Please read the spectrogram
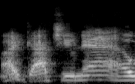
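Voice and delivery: put-on menacing, creaky, very slow old-man voice. Retelling what a demon who turned out an old man said, scary old man voice. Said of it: "in this scary voice".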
